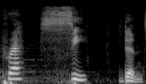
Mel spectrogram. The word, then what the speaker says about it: precedent: A precedent pronounced precedent.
